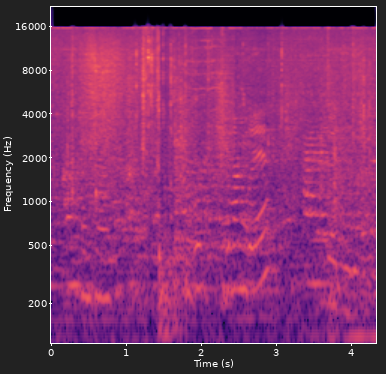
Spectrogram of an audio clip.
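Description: Several women switchboard operators talking at once, their voices overlapping, with scattered sharp clicks.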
